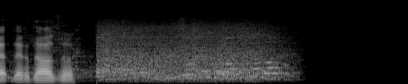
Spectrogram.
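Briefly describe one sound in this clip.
Plastic bags rustle.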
